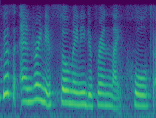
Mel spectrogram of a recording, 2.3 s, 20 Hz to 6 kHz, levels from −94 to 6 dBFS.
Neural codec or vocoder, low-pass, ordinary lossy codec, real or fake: codec, 24 kHz, 0.5 kbps, DualCodec; 5.4 kHz; none; fake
